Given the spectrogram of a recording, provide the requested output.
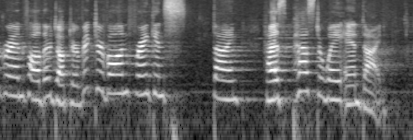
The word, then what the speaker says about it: Frankenstein: gram for Dr Frankenstein that's Frankenstein my name it's pronounced Frankenstein if you say so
